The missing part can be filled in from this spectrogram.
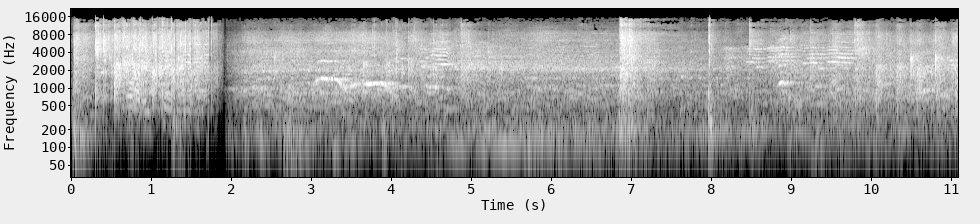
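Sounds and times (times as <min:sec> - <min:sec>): gym hall noise: 0:00.0 - 0:11.0.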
